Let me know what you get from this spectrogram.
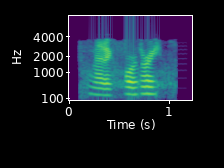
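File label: Public Safety Tactical, p25; wake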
